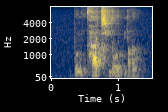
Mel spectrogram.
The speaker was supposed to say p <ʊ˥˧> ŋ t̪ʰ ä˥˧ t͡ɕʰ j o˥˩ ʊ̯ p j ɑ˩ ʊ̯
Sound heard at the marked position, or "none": ʊ˥˧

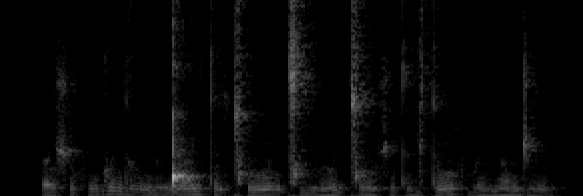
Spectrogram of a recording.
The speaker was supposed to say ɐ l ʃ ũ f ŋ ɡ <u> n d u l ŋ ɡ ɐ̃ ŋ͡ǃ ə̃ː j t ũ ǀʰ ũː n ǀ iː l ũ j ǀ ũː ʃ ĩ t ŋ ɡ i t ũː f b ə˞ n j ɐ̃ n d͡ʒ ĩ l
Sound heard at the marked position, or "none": u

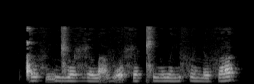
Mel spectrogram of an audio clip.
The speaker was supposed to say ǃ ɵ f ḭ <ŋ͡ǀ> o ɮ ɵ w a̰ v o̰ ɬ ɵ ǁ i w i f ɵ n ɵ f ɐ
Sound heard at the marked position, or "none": ŋ͡ǁ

